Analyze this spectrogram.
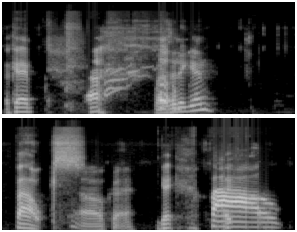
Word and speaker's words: Fuchs: with Barbara Muschietti and Jason Fawkes is how you say that name. Are you sure? It's Fawkes.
